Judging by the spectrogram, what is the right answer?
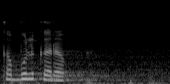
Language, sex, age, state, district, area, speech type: Goan Konkani, female, 30-45, Goa, Quepem, rural, read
